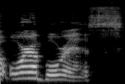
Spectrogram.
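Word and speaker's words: Ouroboros: American pronunciation of it hor Boris I I I tend to like the split the RS yes I I like rolling the RS so that's why I say it like that but you will catch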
